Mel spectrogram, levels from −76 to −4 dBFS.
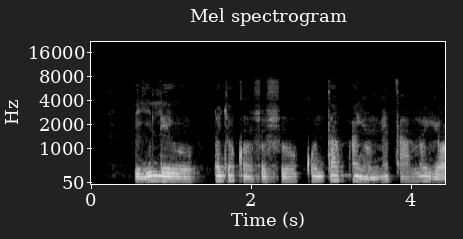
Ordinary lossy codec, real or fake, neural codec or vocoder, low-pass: none; real; none; none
